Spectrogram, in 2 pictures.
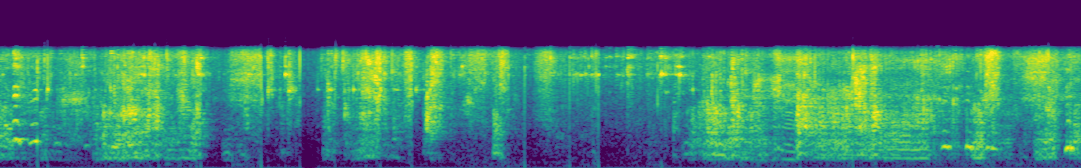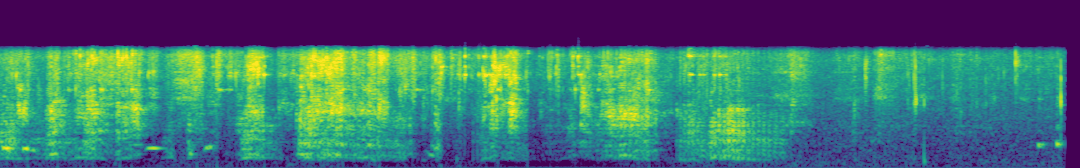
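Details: Boston Terrier producing a long stretch of raspy growls, snorts and grunts that swell and fade in uneven waves, with brief pauses and faint voices behind.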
